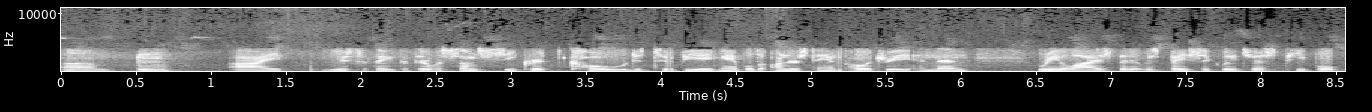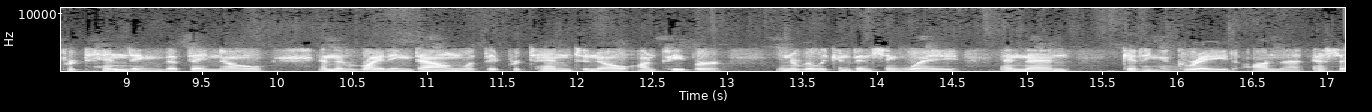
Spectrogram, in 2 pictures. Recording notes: A 23 year old listener who called in to us from the Minnesota/North Dakota border.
